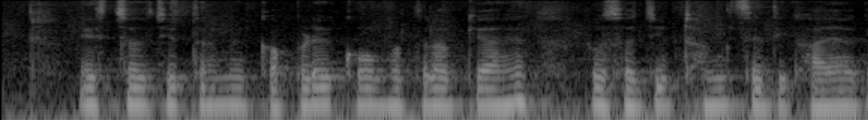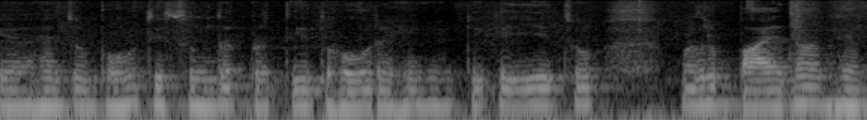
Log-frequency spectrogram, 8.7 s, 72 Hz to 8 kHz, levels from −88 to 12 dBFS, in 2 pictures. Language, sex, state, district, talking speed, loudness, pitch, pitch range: Marwari, male, Rajasthan, Churu, 215 wpm, -38 LUFS, 125 Hz, 120-125 Hz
